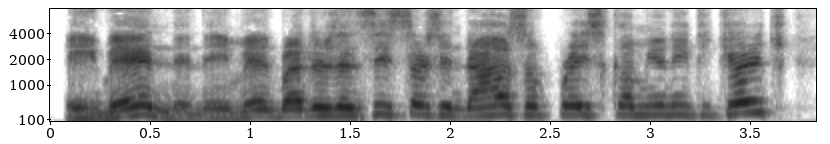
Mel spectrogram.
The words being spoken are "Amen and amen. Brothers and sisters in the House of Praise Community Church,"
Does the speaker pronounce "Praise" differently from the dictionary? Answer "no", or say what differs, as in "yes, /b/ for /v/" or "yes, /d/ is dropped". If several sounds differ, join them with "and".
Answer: yes, /s/ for /z/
